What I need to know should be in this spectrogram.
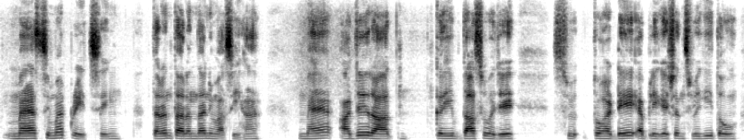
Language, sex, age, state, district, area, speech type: Punjabi, male, 18-30, Punjab, Tarn Taran, urban, spontaneous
